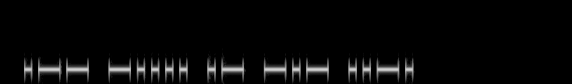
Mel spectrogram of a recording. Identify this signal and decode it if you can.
Morse code, heard as a keyed tone, about 17 wpm, 700 Hz. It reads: W6AKF
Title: USA Callsign DE Callsign - 5 Characters - 17wpm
